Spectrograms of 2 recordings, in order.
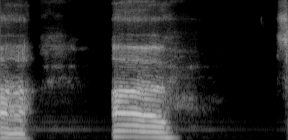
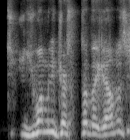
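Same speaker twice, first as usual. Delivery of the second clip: higher, louder, fast and eager; excited eager question; 9 semitones higher, 8 dB louder, much faster than usual. Retold or imitated. Retelling asking the bride about Elvis, eagerly excited. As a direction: blurt it out, thrilled at the idea.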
